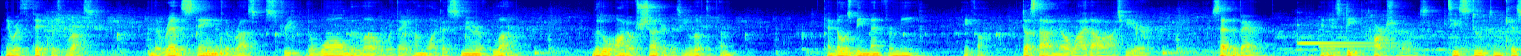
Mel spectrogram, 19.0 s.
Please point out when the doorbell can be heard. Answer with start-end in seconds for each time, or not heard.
16.1-17.5.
